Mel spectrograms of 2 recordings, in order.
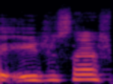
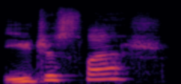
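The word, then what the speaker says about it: Aegislash: and i've actually heard i used to say age slash but i heard it was actually pronounced aegis slash aegis yeah i heard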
